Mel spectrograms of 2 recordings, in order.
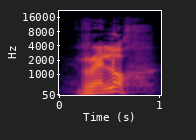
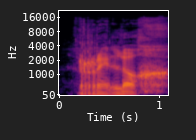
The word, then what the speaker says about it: reloj: Reloj. – Reloj.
